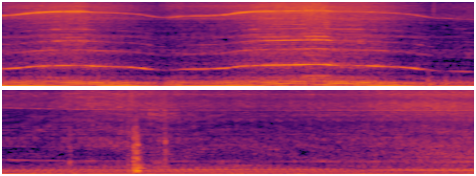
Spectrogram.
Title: Common rail TDI turbo failure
